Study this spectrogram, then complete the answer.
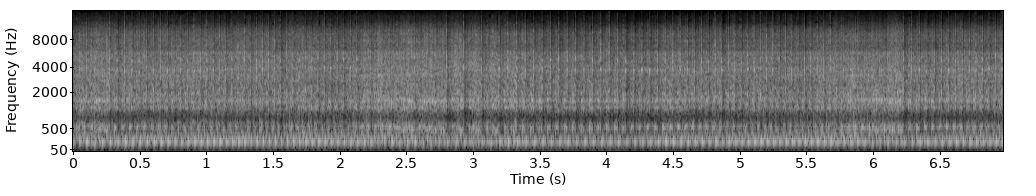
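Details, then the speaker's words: Vintage Cat Duster minibike small single engine running at a steady fast beat, even firing with no knock or misfire and no smoke; the motor sounds good: normal running. "Don't even smoke or nothing. Man, motor sounds good."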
